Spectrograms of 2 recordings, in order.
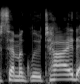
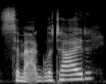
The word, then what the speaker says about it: semaglutide: Yeah, especially when you're women of semaglutide, as we both are. Girl. Wait, can I just tell you, I saw someone the other day pronounce it semaglutide.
